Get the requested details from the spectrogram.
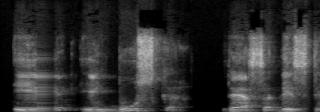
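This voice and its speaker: A man with a Brazilian accent speaks in a somewhat breathy voice. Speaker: professor. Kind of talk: lecture.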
